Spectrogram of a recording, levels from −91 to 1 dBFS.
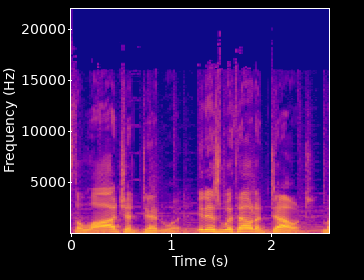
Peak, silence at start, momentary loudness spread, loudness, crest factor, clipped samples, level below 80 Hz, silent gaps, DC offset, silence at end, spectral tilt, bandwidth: -2 dBFS; 0 s; 7 LU; -15 LUFS; 14 dB; under 0.1%; -44 dBFS; none; under 0.1%; 0 s; -6 dB/octave; 16.5 kHz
